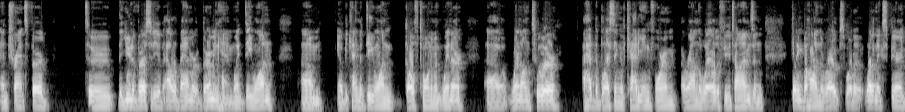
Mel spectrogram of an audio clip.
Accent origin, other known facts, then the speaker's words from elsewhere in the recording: Adelaide, South Australia, Australia; now in United States; we were born and raised in Adelaide, South Australia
